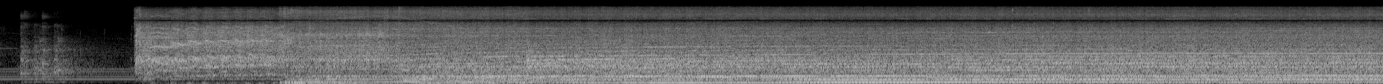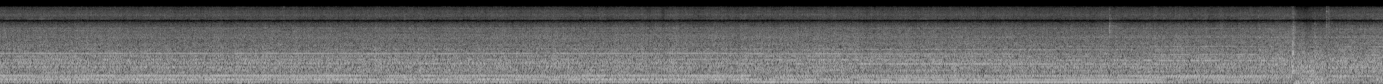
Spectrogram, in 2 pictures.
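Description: Mazda RX-7 FD3S's 13B-REW twin-rotor rotary engine starting about a second and a half in, then idling steadily. It is a cold start after a long winter in storage.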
